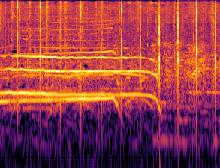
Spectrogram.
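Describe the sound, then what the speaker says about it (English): A crowd gives a round of applause and cheers for the Cobras champions at a live event, with sharp hand claps standing out against sustained tones and crowd noise. "If you guys would stand up so we can give you a round of applause."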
